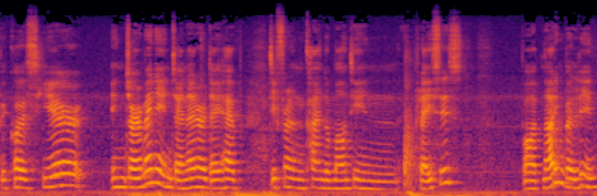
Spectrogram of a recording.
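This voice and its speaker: A woman at a medium pitch and fairly slow pace, with ordinary pitch variation, long, frequent pauses and audible room echo. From South Korea. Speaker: podcast co-host. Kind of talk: casual chat.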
